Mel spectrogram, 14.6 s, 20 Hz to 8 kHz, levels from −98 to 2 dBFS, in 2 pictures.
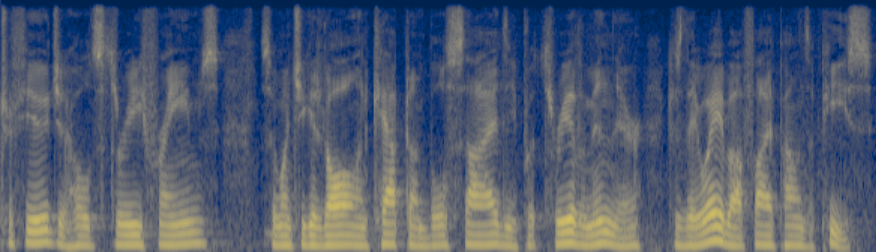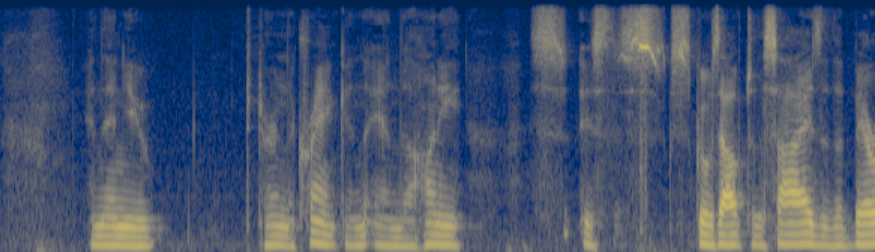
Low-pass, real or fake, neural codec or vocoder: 7.2 kHz; real; none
